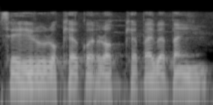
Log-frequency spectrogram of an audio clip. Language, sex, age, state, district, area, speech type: Odia, male, 18-30, Odisha, Ganjam, urban, spontaneous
